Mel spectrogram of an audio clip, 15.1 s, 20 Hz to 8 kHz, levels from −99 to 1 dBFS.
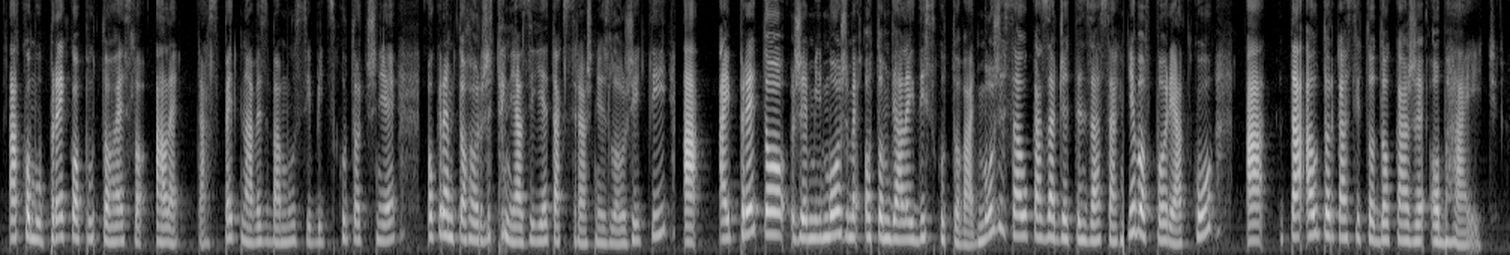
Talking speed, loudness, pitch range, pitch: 185 wpm, -28 LUFS, 180-235 Hz, 205 Hz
